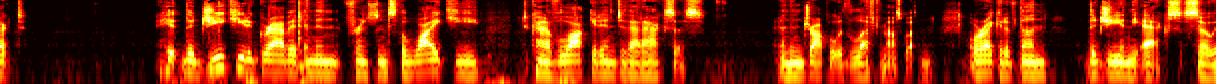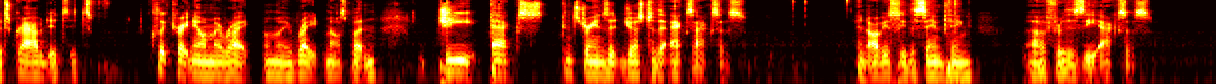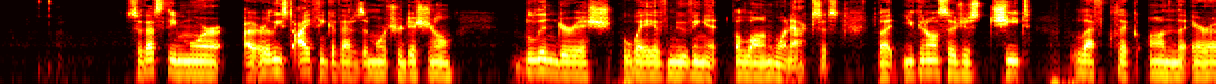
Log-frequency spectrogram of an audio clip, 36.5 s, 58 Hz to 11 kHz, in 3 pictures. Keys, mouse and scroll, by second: 2.7 g, 7.9 click, 13.7 right click, 17.2 g, 20.9 click, 21.8 g, 25.5 click, 33.6 click, 35.9 click.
